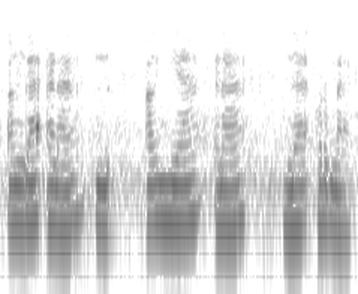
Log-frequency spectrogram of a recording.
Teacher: जिन वर्णों का उच्चारण नासिक्य से होता है, यानी कि उच्चारण करते हुए हवा नाक और मुंह दोनों से निकलते हैं, उसको कहते हैं नासिक्य वर्ण।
